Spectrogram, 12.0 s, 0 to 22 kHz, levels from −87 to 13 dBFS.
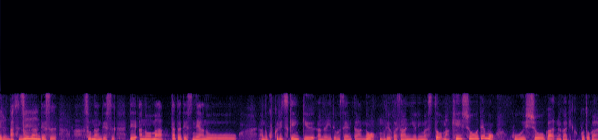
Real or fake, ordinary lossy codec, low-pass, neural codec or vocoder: fake; none; 7.2 kHz; codec, 16 kHz in and 24 kHz out, 1 kbps, XY-Tokenizer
